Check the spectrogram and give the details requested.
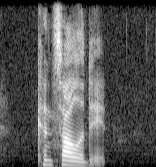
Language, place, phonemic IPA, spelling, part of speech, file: English, California, /kənˈsɑ.lə.deɪt/, consolidate, verb / adjective, En-us-consolidate.ogg
- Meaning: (verb) 1. To combine into a single unit; to group together or join 2. To make stronger or more solid 3. With respect to debt, to pay off several debts with a single loan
